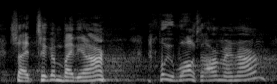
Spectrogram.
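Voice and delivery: ordinary talk, nothing marked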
